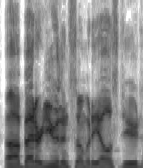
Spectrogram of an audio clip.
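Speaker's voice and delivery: casual mock backhanded compliment. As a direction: toss it off like a grudging father-in-law. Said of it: "backhanded compliment comes out of".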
